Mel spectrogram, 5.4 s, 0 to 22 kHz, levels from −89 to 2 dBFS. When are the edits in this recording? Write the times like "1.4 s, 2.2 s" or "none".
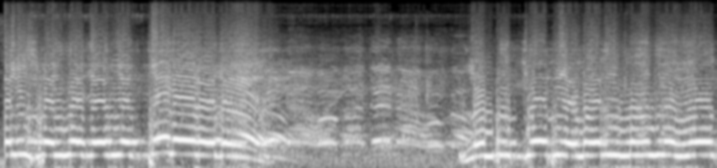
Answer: none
